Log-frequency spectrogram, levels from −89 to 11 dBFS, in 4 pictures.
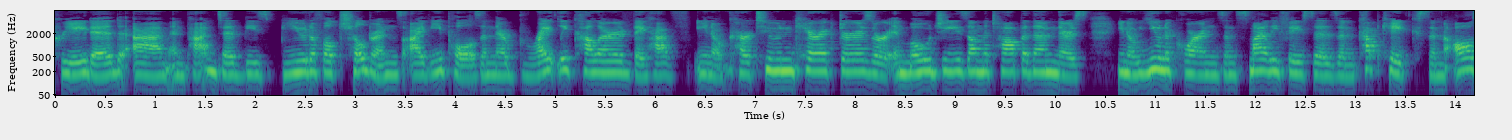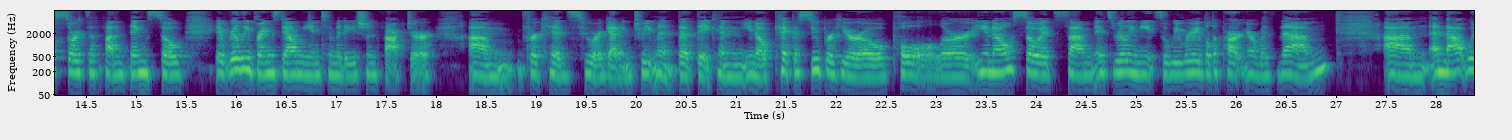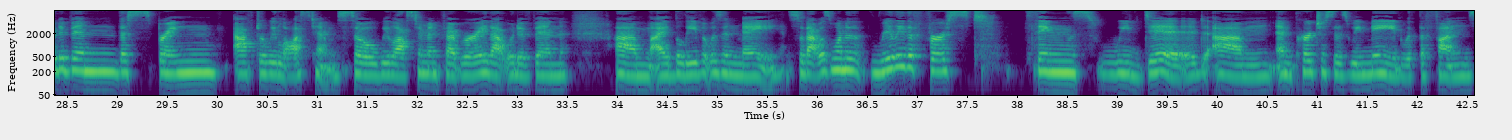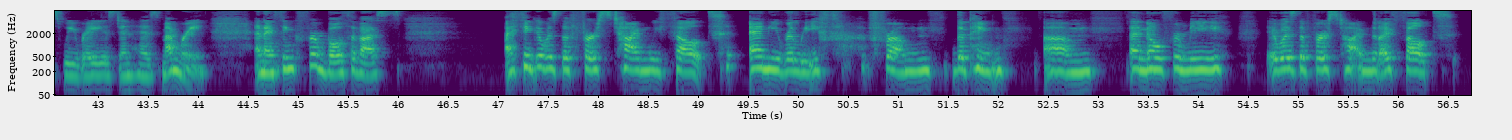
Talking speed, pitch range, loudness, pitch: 180 wpm, 175-215 Hz, -19 LUFS, 195 Hz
